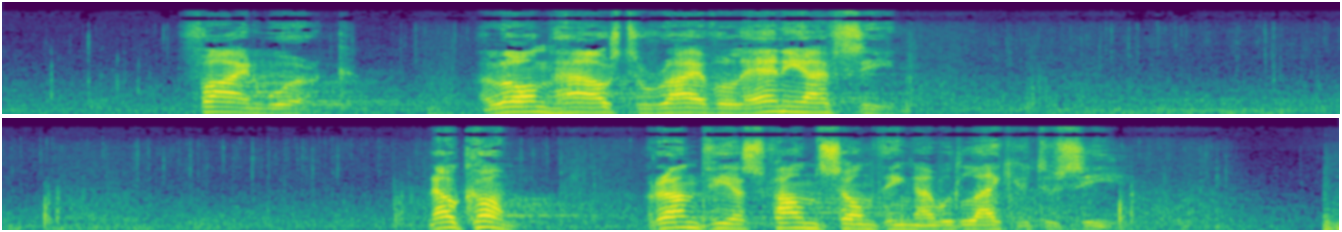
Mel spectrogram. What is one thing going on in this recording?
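A man speaks calmly and warmly in a deep voice.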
